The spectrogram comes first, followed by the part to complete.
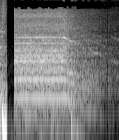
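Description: Handheld electric blower motor running with a steady whine, then winding down about a second and a half in, its pitch dropping as it fades out.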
